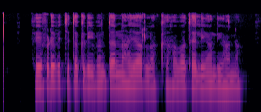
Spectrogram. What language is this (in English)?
Punjabi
